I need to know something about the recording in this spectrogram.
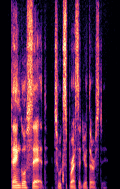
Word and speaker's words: sed: say I am thirsty you would say Dango said to express that you're thirsty Tango said yes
